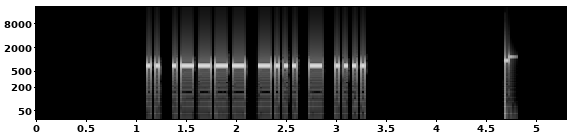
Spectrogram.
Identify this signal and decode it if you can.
Morse code, heard as a keyed tone, about 27 wpm, 700 Hz. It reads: I1BTH
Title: Five Challenging Letter-Number Combinations 28wpm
